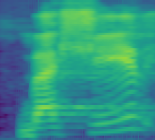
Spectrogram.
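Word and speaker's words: بشير: yang membawa kabar gembira Yuk Kita bedakan Basyir dengan Basir betul Berarti ada dua di sini Yang kalau kita tidak teliti membacanya akan akan kedengarannya sama Basyir basyirun kedua basirun ini Sin ini Shad Basyir ini dari kata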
